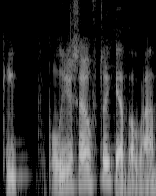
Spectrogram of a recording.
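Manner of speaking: bouncy, swooping sing-song cartoon voice, pitch rising and falling. Doing a cartoon character line for the other speaker: Wallace from Wallace and Gromit impression. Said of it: "That's a good impression".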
